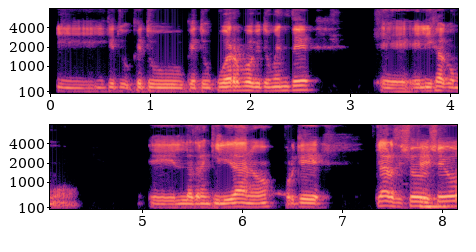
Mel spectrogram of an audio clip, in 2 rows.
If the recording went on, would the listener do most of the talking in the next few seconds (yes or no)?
no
